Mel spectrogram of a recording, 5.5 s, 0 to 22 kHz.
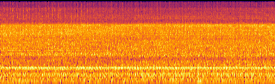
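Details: Toyota Corolla 150: steady, even idle with a smooth hum and light hiss, no knocking or rattling; engine running cleanly.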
